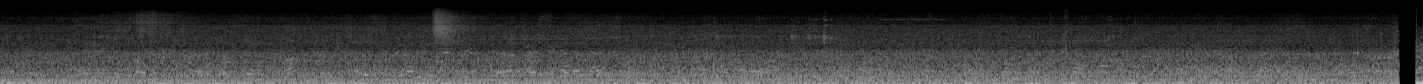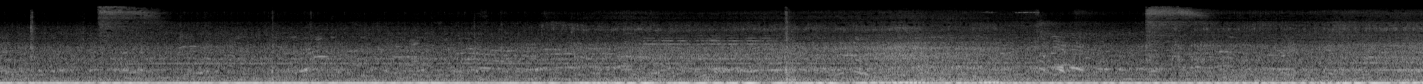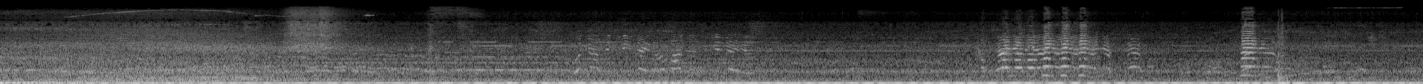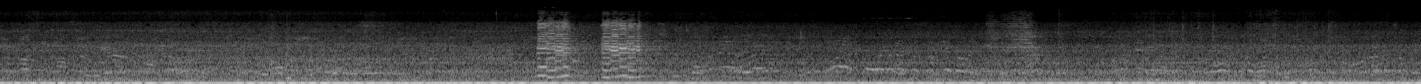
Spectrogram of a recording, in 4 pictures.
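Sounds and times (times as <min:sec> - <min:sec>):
emergency vehicles rumbling: 0:00.0 - 0:56.9.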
